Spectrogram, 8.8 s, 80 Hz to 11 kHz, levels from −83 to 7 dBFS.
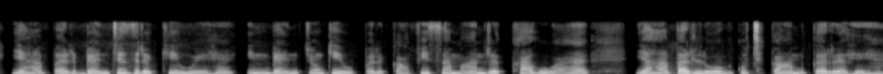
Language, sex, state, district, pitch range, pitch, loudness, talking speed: Hindi, female, Bihar, Samastipur, 245-300 Hz, 275 Hz, -19 LUFS, 155 wpm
